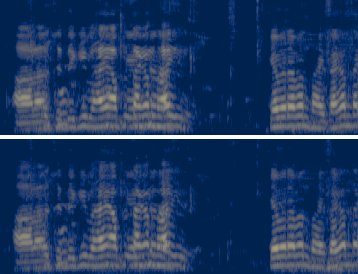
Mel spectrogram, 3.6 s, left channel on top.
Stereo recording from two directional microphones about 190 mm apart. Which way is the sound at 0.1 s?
55° right (ahead or behind).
